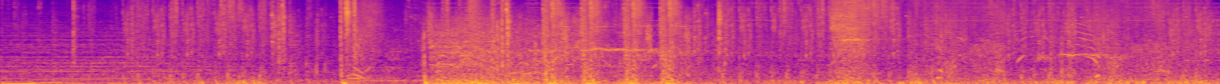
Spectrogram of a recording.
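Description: Footsteps thud quickly on hard ground as someone runs.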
